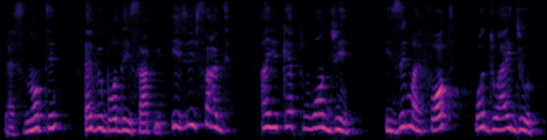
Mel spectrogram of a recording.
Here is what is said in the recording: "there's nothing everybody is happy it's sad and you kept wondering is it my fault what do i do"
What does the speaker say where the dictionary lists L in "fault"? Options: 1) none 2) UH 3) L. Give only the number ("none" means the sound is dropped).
1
